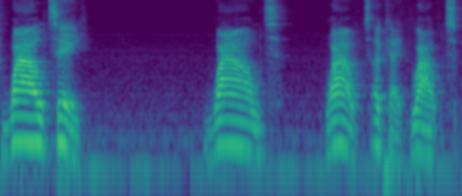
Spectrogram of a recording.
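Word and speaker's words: Wout: him you should know you don't pronounce voot as wood but as well like you say cow greetings from that what you should know you don't pronounce voot as would but as woo wow like you say cow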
